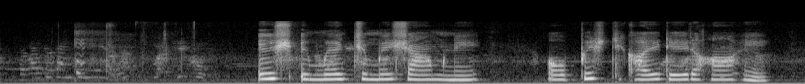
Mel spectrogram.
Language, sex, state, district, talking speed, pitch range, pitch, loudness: Hindi, female, Rajasthan, Jaipur, 65 wpm, 220-250 Hz, 235 Hz, -16 LUFS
